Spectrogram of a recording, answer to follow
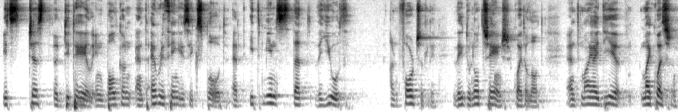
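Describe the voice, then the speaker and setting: A journalist in a conference audience, a man with a gravelly voice. He speaks haltingly and earnestly, searching for his words. His handheld mic echoes with a long hall reverb. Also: mid-range voice, a little mellow. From Albania. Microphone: handheld microphone.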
